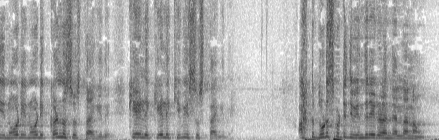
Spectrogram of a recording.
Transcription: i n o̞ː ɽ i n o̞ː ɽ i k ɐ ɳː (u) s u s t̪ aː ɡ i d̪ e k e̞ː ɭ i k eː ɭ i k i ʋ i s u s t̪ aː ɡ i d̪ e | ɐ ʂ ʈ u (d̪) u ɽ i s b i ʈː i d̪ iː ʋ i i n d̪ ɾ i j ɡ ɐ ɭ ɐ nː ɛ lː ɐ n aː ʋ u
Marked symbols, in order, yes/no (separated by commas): yes, yes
